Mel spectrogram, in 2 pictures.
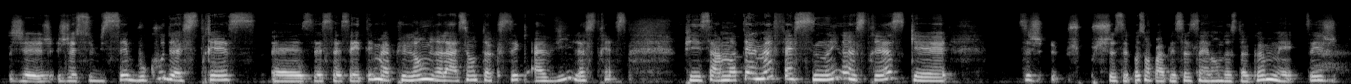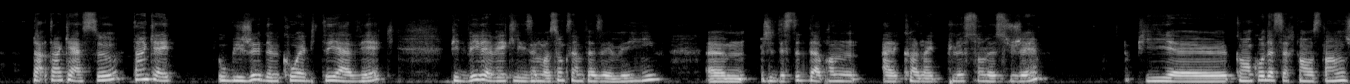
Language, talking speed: French, 185 wpm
